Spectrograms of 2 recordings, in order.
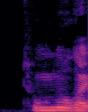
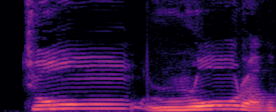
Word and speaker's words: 종로: 중심지가 뭡니까 종로3가 종로5가 종로가 있죠 자 얘 발음이 어떻게 되나 생각을 해보시면은 종로라고 발음이 안 되고 종로라고 발음이 돼요 종로 종로 자 어디가 바뀌었죠이 리을이 니은으로 바뀐 거 보이죠 근데 무엇을 영향을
